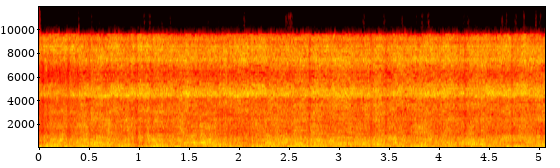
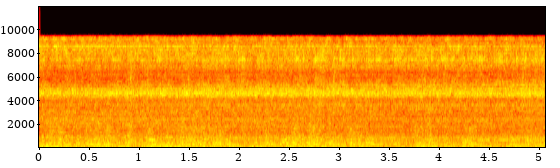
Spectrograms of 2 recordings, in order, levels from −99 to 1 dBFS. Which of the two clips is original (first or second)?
second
